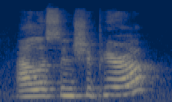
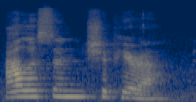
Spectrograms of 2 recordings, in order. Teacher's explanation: uptalk at the end of a sentence is part of the language and part of the accent, and that's okay.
